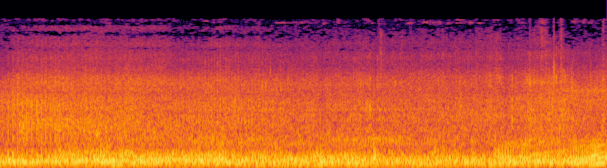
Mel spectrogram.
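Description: Enduro motorcycle engine running as the bike rides through a shallow river, with water splashing around it.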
